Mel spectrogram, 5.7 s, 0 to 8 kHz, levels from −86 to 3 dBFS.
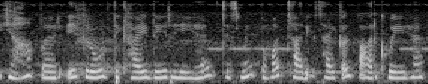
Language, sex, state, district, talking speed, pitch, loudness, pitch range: Hindi, female, Delhi, New Delhi, 155 wpm, 235 Hz, -18 LUFS, 225-260 Hz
